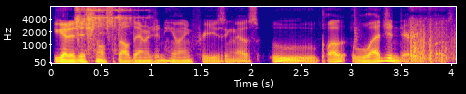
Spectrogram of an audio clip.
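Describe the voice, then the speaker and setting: A low-voiced man streams a game and chats about his character in a loose, rambling way, full of fillers and self-corrections. A faint hiss sits under his voice. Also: expressive, fast, gravelly. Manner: rambling, many fillers and restarts. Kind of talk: casual gameplay commentary.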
